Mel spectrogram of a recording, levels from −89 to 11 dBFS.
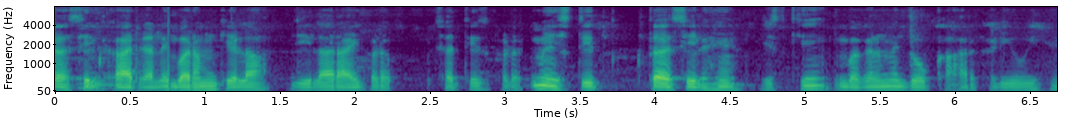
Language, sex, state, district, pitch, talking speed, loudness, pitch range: Hindi, male, Chhattisgarh, Raigarh, 100 Hz, 160 wpm, -23 LUFS, 95-105 Hz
